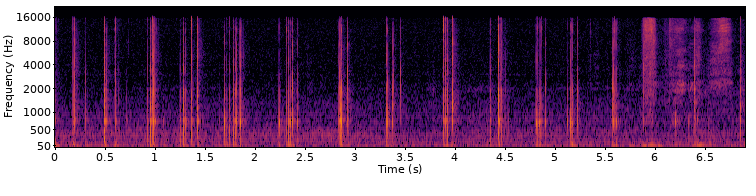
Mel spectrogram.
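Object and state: Aluminium tablet back tapped.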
